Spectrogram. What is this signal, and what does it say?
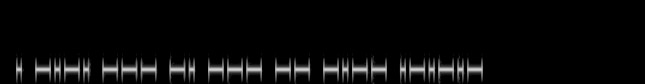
Morse code, heard as a keyed tone, about 25 wpm, 700 Hz. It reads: ECONOMY.
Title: Sentences from Top 1000 Words - Review Part 4 - 25wpm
